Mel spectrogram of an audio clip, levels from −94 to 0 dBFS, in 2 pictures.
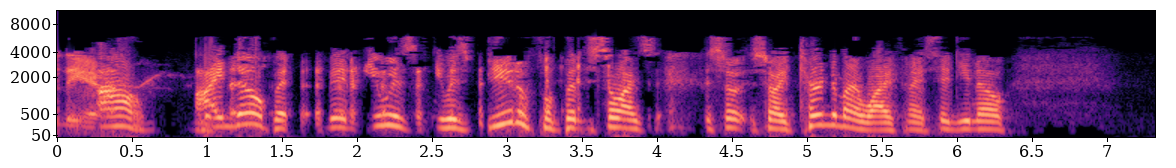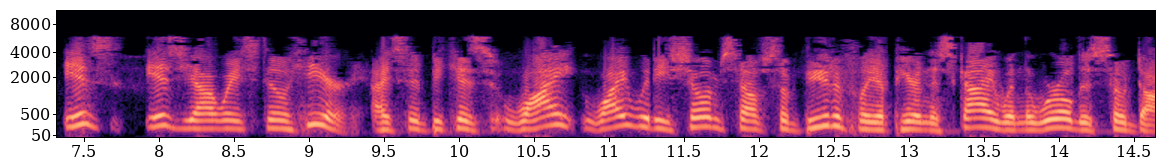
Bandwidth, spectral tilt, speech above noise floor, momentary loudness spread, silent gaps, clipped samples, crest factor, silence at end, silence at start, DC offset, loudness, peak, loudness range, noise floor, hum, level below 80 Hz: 6.2 kHz; -6 dB/octave; 38 dB; 7 LU; none; under 0.1%; 14 dB; 0 s; 0.05 s; under 0.1%; -18 LUFS; -4 dBFS; 3 LU; -56 dBFS; none; -60 dBFS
